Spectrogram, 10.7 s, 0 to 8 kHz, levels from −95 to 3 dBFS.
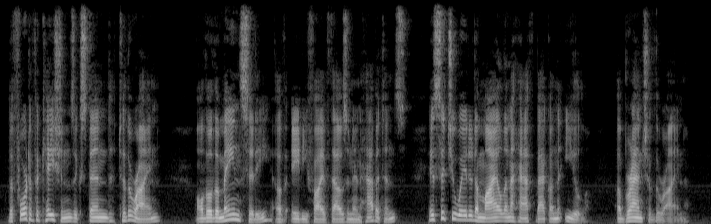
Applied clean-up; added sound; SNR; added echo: none; none; none; none.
